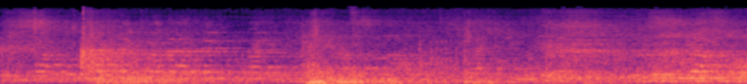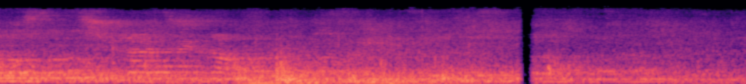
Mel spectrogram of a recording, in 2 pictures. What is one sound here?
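A middle-aged woman speaks steadily.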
